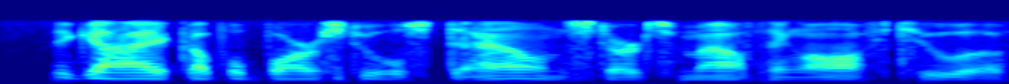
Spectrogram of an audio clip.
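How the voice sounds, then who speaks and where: Here is a man with an ordinary speaking voice and a fairly low pitch. He keeps a moderate pace. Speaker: author. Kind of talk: interview.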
